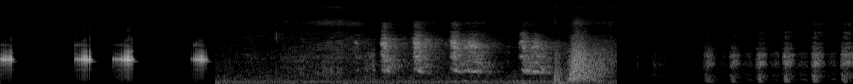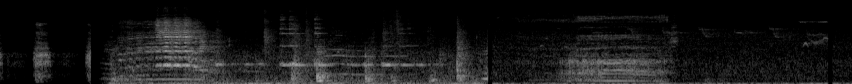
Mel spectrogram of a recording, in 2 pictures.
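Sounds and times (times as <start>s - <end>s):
goats bleating: 9.6s - 10.8s.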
